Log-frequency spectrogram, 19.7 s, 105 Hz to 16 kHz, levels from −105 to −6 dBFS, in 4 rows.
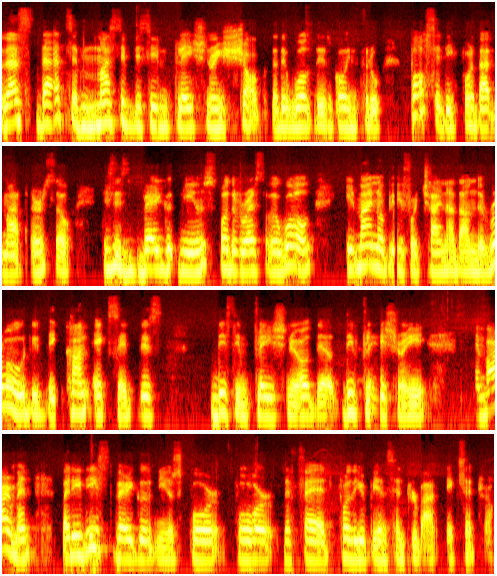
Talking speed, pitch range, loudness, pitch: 195 wpm, 180-210 Hz, -22 LUFS, 185 Hz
